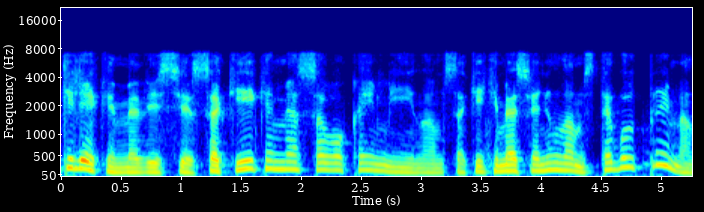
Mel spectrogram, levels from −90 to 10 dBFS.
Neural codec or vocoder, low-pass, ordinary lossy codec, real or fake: codec, 44.1 kHz, 7.8 kbps, Pupu-Codec; 7.2 kHz; Opus, 16 kbps; fake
